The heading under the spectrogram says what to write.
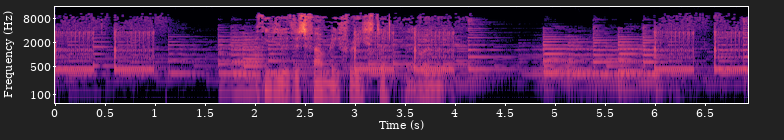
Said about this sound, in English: We're FaceTiming so he can see us. No, it's ringing. Put the speakerphone on. It's ringing.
